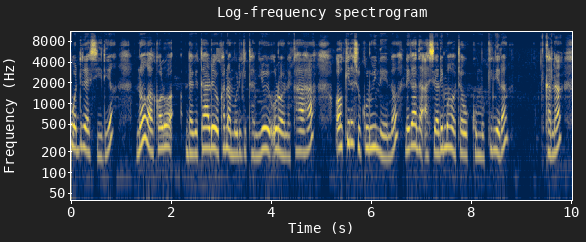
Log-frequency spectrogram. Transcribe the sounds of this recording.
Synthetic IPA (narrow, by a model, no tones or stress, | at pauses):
wadeɾeasiɾianɔɣakɔɾwadaɣetaɾejokanamoɾiɣitaniojoʔːɾɔnɛkaaɦaɔkiɾɛʃukuɾuinenɔneɣaðaʔasiaɾimɔhɔtɛɣokomokiɲeɾa | kana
